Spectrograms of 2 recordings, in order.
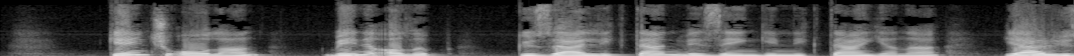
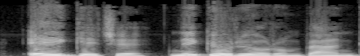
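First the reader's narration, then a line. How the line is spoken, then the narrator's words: Crying out. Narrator (Turkish): diye haykırırım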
